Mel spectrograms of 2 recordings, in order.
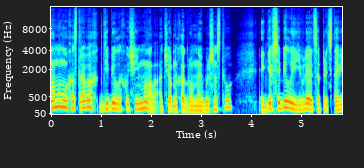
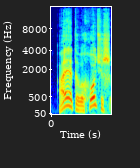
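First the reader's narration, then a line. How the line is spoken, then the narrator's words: Snapped. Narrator (Russian): огрызнулся он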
